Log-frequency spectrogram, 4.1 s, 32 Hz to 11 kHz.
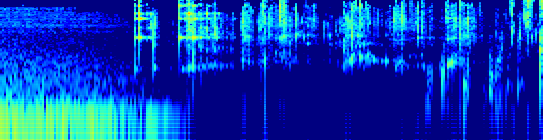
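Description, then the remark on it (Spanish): A cold drink is poured over ice, with a low gurgling pour at first followed by a run of bright clinks and rattles as the cubes knock against the glass. “Lo que tardas en beberte una bebida bien fresquita, con sus hielos, cuando estás en pleno verano y a 40 grados a la sombra,”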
